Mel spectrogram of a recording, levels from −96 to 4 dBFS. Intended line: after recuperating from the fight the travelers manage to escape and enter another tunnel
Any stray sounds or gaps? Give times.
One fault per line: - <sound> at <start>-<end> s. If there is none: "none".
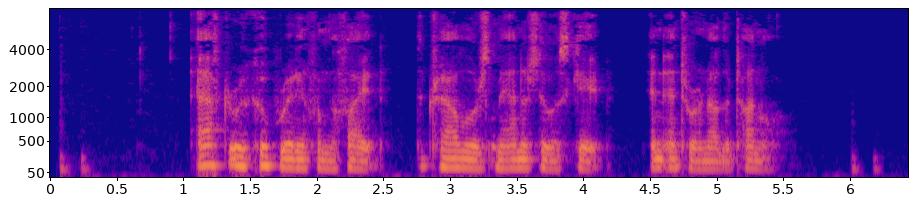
none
